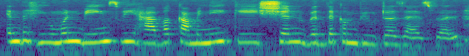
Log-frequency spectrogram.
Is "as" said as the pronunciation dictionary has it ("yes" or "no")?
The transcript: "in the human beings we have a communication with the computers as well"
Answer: yes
